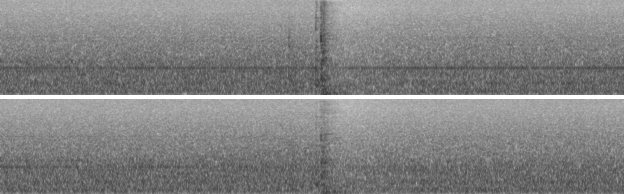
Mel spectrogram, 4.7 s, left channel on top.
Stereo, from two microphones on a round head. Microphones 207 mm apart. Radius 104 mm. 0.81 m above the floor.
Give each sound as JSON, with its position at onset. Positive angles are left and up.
{"t": 2.2, "sound": "a microwave", "side_deg": 65, "distance_m": 1.2}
